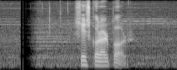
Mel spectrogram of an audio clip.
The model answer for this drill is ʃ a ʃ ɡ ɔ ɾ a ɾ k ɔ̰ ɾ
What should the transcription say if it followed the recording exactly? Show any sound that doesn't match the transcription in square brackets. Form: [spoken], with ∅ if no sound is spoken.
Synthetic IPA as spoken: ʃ [e] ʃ [k] ɔ ɾ a ɾ [p] ɔ̰ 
